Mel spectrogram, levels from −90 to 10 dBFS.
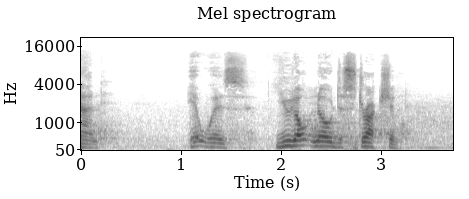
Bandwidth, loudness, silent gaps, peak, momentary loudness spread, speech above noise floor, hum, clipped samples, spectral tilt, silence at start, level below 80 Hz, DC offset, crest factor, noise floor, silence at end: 13.5 kHz; -28 LUFS; none; -8 dBFS; 16 LU; 34 dB; none; under 0.1%; -4.5 dB/octave; 0 s; -62 dBFS; under 0.1%; 20 dB; -62 dBFS; 0.45 s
